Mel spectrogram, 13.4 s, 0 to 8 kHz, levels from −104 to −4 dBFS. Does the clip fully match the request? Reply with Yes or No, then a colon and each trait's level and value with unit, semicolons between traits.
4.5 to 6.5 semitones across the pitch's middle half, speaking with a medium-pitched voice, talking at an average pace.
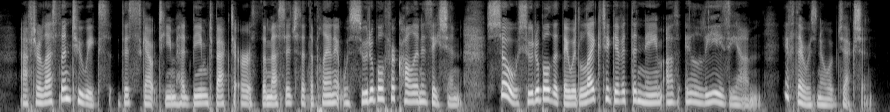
Yes: average, 4.8 semitones; medium, 165 Hz; average, 180 wpm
